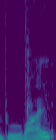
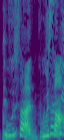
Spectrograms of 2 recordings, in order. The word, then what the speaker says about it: Busan: I always hear, there's a accent for people that live in Busan. – Busan. – Oh my god, I pronounced it wrong.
